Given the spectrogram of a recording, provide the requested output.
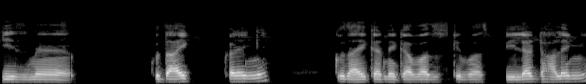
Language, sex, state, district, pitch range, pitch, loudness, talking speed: Hindi, male, Bihar, Saharsa, 115-135 Hz, 125 Hz, -18 LUFS, 110 wpm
